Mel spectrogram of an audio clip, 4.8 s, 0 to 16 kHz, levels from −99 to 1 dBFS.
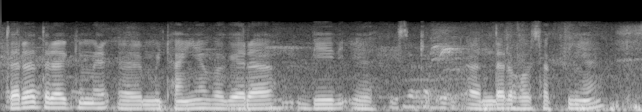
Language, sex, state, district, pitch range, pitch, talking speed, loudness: Hindi, male, Chandigarh, Chandigarh, 125-150 Hz, 135 Hz, 150 wpm, -17 LUFS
